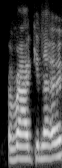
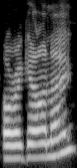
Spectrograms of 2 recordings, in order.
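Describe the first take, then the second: First: It is pronounced the American way. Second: It is pronounced the European way. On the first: "oregano is how Americans pronounce oregano" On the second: "in Europe and the rest of the world we pronounce it oregano"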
